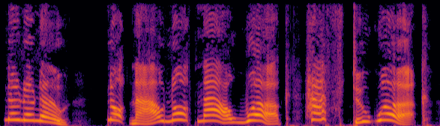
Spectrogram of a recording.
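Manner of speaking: high, loud, desperate pleading; frantic madman. A narrator's reading. Madman begging the paw to work: frantic high cries. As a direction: beg the paw like a lunatic.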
